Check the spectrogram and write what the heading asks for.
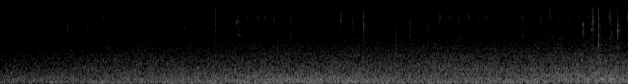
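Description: Rain-like ambient noise with scattered ticks and crackles, slowly fading in as the atmospheric intro to a heavy metal album track.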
